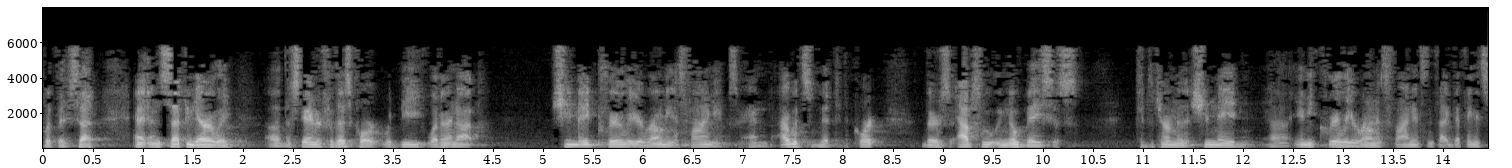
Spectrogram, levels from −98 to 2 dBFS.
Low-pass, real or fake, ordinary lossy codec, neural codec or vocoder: 7.2 kHz; fake; MP3, 24 kbps; codec, 32 kHz, 1.9 kbps, SNAC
